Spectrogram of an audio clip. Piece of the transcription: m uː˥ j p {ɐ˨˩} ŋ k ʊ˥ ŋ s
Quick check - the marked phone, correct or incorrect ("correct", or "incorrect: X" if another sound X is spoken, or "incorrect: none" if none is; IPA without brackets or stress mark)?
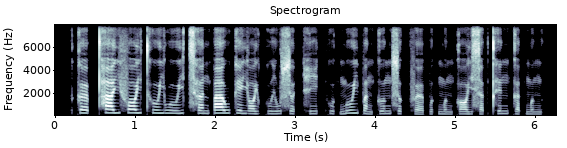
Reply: correct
